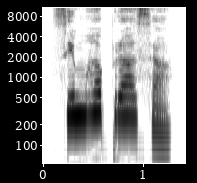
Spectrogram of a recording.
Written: ಸಿಂಹಪ್ರಾಸ

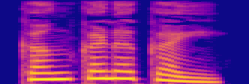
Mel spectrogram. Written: ಕೊಂಕಣಿಗ

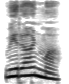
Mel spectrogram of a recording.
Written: ವಿರಾಣ್ಮನ

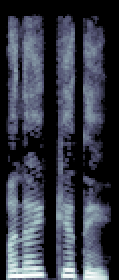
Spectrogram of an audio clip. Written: ಅನೈಕ್ಯತೆ

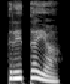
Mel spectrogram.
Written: ತೃತಿಯ

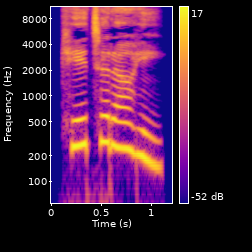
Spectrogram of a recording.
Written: ಖೇಚರಾಹಿ

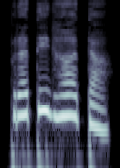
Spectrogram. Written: ಪ್ರೋದ್ಗತ

